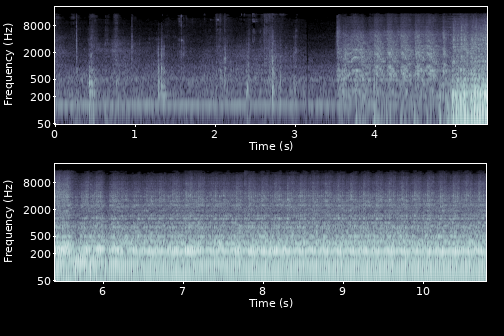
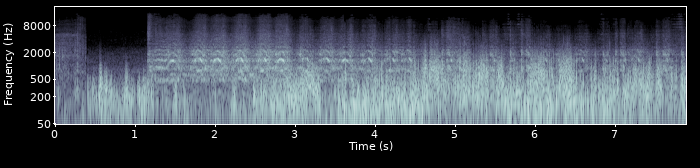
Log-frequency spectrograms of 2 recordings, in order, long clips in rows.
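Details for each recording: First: Cummins diesel with grid heaters disconnected, cold-started at +2 degrees after a warm night: a brief starter whir, then it catches straight into a steady, even clatter with no loping or stumbling, a clean start. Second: Cummins diesel truck with grid heaters unplugged, not plugged in, after sitting two days at minus 16 degrees: short crank, catches after about a second and settles into a loud, uneven clatter, a hard cold start.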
